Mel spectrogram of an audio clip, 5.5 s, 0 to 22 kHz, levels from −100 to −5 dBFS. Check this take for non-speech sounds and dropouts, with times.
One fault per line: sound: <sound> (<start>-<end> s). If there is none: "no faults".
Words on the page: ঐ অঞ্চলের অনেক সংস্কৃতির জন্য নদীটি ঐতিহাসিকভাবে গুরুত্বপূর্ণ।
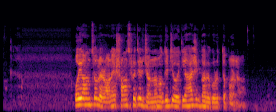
no faults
